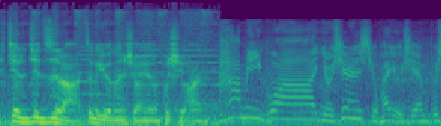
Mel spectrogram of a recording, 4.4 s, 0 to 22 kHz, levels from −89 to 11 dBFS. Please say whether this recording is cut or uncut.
uncut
